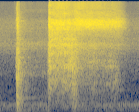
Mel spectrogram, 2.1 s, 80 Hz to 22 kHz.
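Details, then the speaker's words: 4L80E rebuild, case air check of low reverse: a sharp puff, then a steady high hiss fading out, air escaping because only the gasket separates the four plate ports, yet it still applies really nicely. "All right, hear all that air escaping. There's nothing but gasket between all 4 of these ports here in the plate."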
